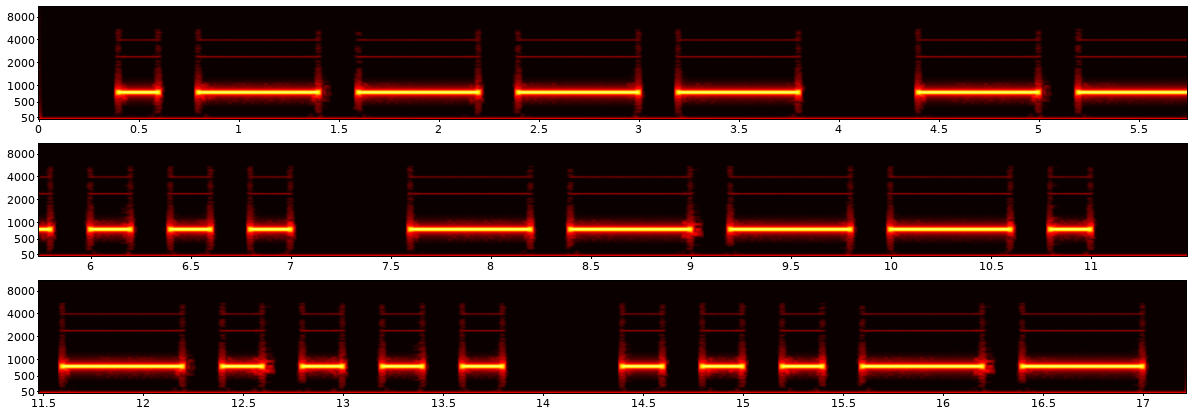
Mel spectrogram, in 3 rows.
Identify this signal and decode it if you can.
Morse code, heard as a keyed tone, about 6 wpm, 800 Hz. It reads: 17963
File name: morze vizsga 2011-1 5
